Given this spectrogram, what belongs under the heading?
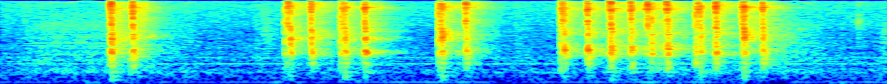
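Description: Keys clatter on a computer keyboard in short bursts of light, quick taps, close and fairly quiet, with small pauses between groups of keystrokes.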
